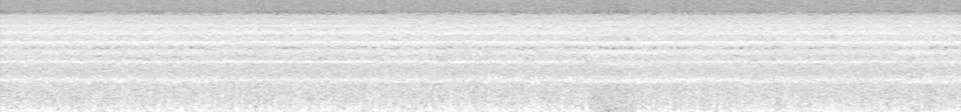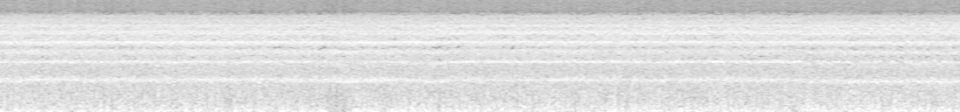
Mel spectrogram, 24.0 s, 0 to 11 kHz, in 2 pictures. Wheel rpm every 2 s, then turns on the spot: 230, 230, 230, 220, 230, 230, 230, 230, 220, 230, 230, 210.
none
